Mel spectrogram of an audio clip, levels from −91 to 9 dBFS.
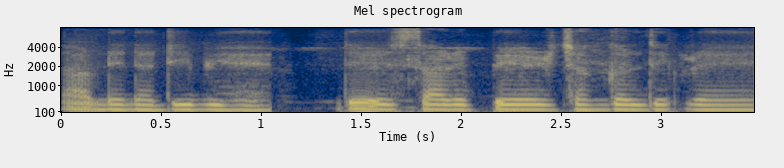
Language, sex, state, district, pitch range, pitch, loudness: Hindi, female, Arunachal Pradesh, Papum Pare, 165-175 Hz, 170 Hz, -16 LUFS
